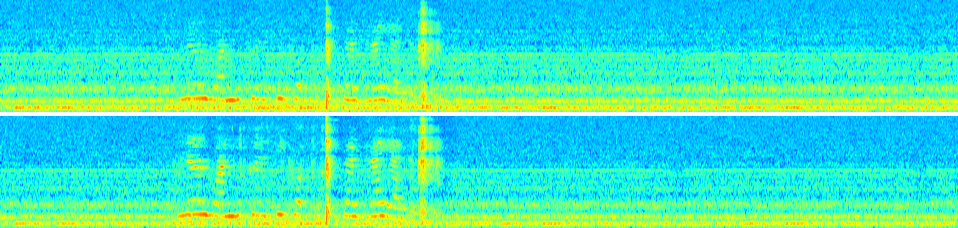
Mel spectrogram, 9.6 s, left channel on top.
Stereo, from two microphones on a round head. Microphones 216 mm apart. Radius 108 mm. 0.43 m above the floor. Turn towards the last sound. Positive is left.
turn(degrees=-25)  # may be behind; listen again after turning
